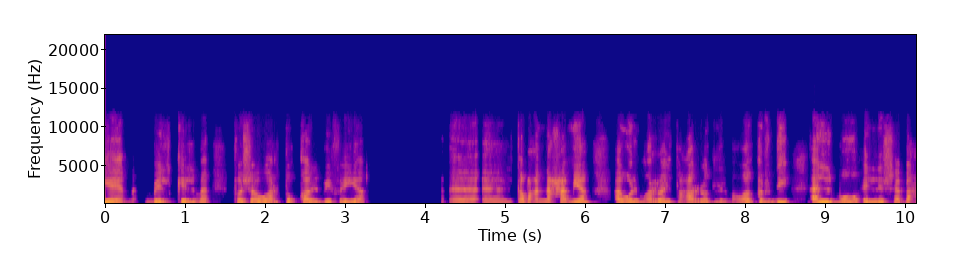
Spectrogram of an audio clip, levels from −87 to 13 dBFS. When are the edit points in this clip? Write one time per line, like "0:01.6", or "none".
0:08.8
